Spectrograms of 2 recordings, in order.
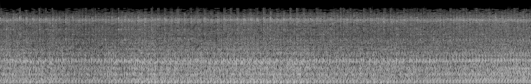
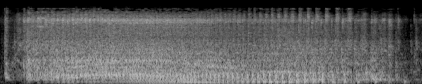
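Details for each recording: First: Free Craftsman 5.5HP 26" OHV snow blower after two carburetor cleanings, governor linkage adjustment and recoil starter repair: catches on choke and settles into a smooth, even, steady run with no misses or knocks; normal running. Idle screw still needs raising, since it stalls when set halfway. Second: Craftsman 5.5 hp 26-inch OHV snow blower, free machine, pull-started on choke: single-cylinder chugs unevenly, surging and sagging toward a stall. It runs only on choke due to a dirty carburetor.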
